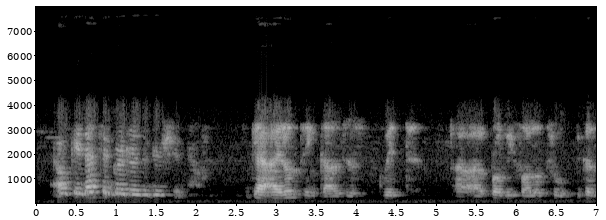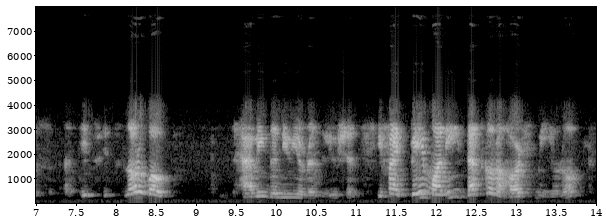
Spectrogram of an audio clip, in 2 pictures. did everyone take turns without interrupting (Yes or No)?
Yes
